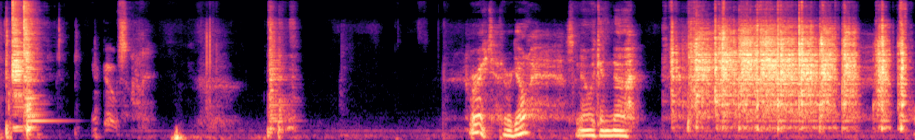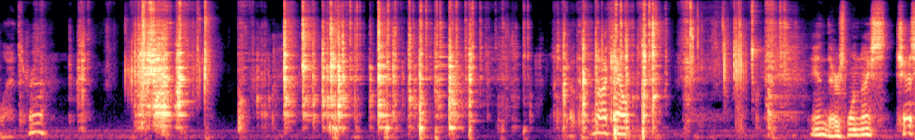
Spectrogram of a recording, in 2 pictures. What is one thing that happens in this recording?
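A metal box clanks and rattles as it is handled.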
